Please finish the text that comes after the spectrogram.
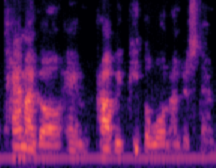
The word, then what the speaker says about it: tamago: an english word and for example this last one tamago which means egg people often would say the a like apple tamago and probably people won't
